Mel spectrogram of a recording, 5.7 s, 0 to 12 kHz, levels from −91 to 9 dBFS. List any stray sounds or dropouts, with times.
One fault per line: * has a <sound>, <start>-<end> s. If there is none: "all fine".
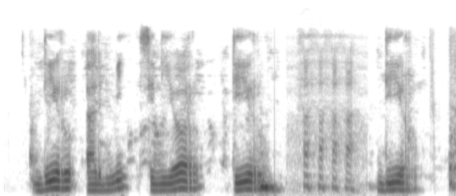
* has a laugh, 3.7-4.5 s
